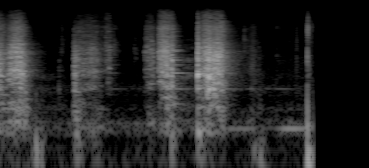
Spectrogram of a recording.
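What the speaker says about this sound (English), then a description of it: "These heavy lines, we're just going to kind of scrape them" A wide blade scrapes heavy ridges of quickset joint compound off a cement plaster wall: four rough, rasping strokes of about half a second each, close and fairly loud, separated by short pauses and ending with a brief tap.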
